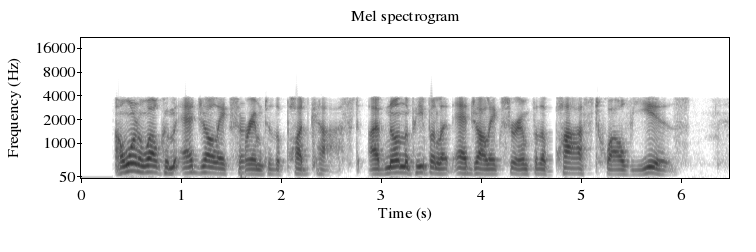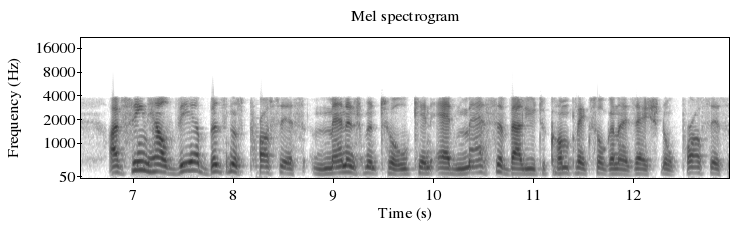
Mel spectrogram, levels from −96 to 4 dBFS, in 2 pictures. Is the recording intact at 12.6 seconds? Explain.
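Yes, at 12.6 seconds the speech is intact, carried over the G.711 telephone coding in its usual narrow band.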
